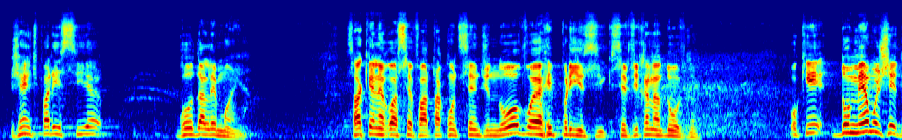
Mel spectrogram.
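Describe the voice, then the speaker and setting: Bright, high-voiced comic preacher man. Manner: animated, bursts into loud shouts at punchlines. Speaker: pastor. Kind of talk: humorous sermon storytelling.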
